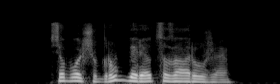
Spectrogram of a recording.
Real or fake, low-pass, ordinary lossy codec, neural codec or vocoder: fake; 7.2 kHz; AAC, 48 kbps; codec, 16 kHz, 2 kbps, FreqCodec, larger model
